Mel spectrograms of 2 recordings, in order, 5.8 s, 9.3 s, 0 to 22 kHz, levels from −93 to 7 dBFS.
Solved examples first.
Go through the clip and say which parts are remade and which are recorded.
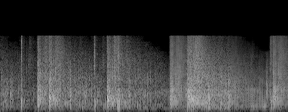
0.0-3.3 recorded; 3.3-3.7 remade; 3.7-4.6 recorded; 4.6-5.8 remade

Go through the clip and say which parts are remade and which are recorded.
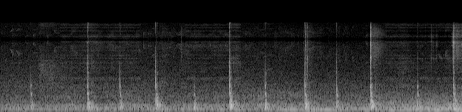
0.0-1.2 recorded; 1.2-2.8 remade; 2.8-3.7 recorded; 3.7-4.8 remade; 4.8-7.7 recorded; 7.7-9.3 remade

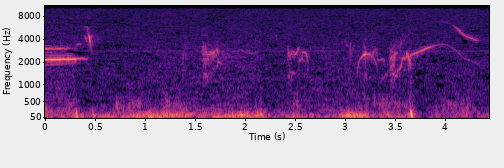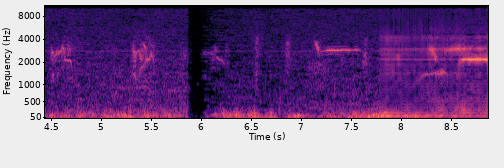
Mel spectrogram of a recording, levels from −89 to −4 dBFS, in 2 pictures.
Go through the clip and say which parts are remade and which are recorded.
0.0-7.8 recorded; 7.8-8.9 remade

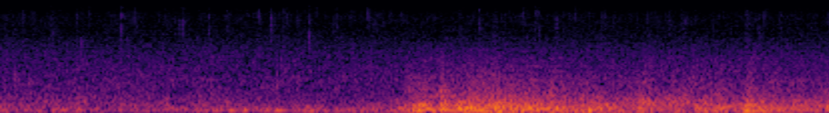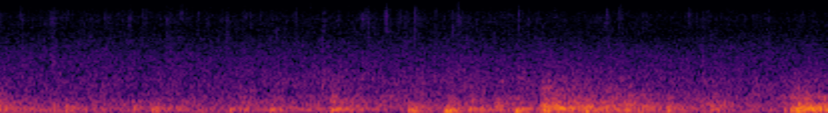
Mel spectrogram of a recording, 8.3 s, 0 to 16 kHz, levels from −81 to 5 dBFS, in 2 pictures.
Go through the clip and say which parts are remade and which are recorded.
0.0-8.3 recorded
